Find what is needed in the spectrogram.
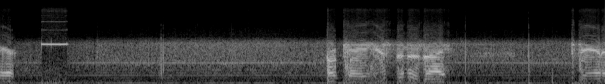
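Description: Apollo air-to-ground radio link. Just after the start, Mission Control's transmission ends with a short, high, steady Quindar beep. Then comes the hiss of the radio channel with a faint steady hum, and a brief stretch of a voice over the radio a little past halfway.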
